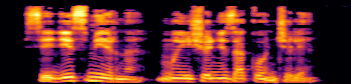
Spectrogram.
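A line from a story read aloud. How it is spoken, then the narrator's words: Stern. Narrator (Russian): строго произнес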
